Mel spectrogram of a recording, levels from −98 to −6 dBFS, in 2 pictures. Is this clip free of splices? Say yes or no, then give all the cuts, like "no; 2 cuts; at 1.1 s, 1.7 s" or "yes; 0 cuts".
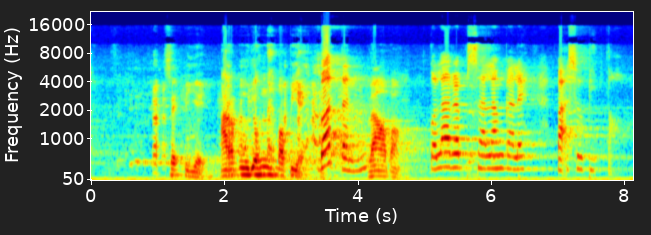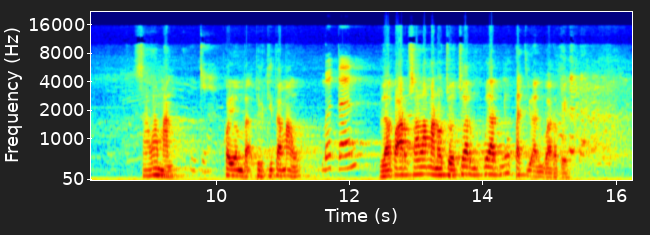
yes; 0 cuts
